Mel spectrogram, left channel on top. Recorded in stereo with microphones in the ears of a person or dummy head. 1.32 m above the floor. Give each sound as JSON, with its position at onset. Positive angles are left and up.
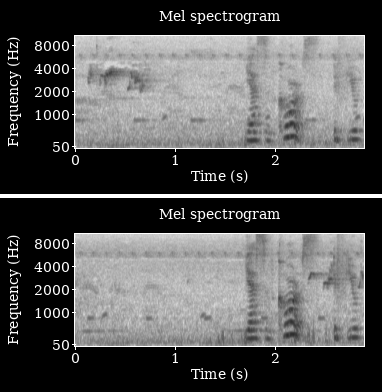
{"t": 1.7, "sound": "a woman speaking", "side_deg": -60, "distance_m": 1.1}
